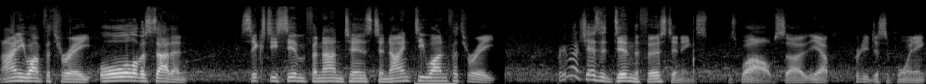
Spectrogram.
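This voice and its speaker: A man's fairly high voice with lively intonation at a fairly quick pace. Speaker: gaming YouTuber. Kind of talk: gameplay commentary. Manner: animated.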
